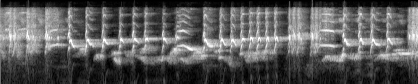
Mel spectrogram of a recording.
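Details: White-rumped shama in Jakarta singing a continuous run of quick, sharply accented notes, whistled slurs and rapid high ticks repeated several times per second, with no other sounds.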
